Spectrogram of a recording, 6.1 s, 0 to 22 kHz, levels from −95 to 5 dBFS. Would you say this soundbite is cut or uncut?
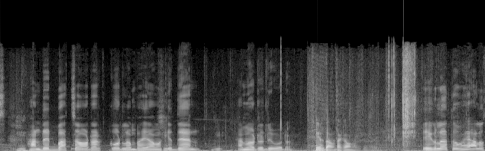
uncut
